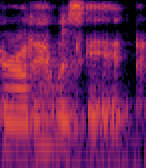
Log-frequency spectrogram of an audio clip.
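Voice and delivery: resigned, beaten-down, deflated tone. Answering whether everything was covered: sounding defeated. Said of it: "You sound so defeated".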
